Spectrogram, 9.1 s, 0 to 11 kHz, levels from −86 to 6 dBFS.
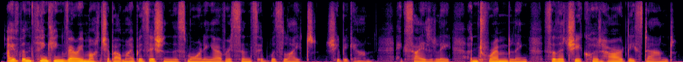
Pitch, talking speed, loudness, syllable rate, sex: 180 Hz, 170 wpm, -21 LUFS, 5.2 syllables/s, female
